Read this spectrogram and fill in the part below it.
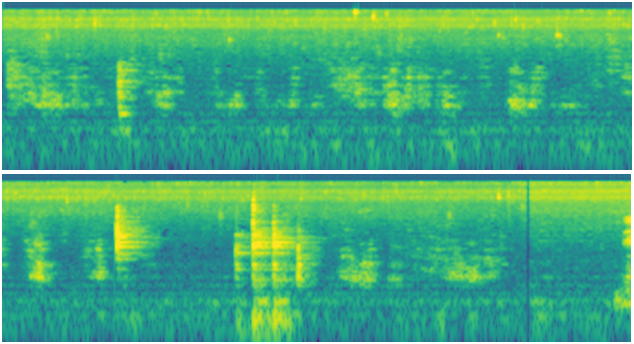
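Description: Garlic frying in a little cooking oil, soft crackling sizzle with irregular pops and stirring scrapes, moderately quiet and close.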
